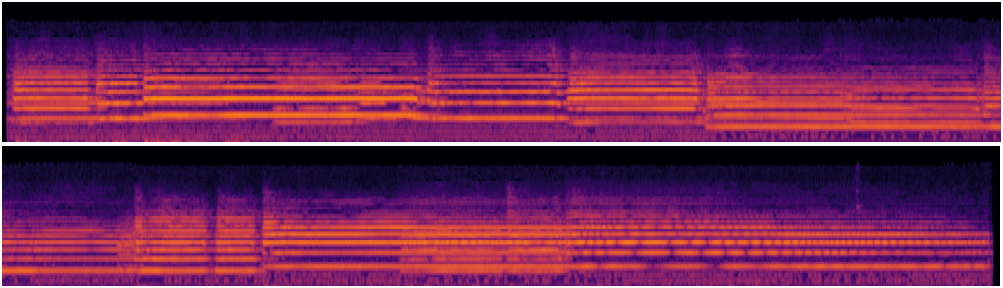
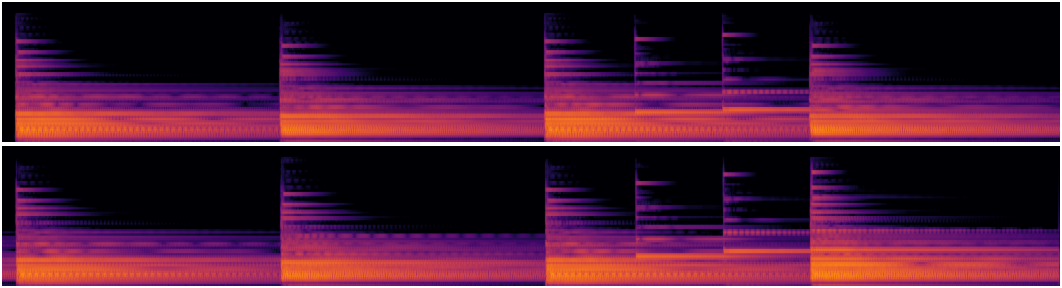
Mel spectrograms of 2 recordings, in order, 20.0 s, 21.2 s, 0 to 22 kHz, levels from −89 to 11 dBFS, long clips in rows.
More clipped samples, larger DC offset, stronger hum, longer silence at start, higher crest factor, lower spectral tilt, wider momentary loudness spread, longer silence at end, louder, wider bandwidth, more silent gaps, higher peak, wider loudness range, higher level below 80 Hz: neither; neither; first, 60 Hz at -55 dBFS vs none; about the same, 0.05 s vs 0.15 s; about the same, 14 dB vs 18 dB; second, -3 dB/octave vs -6.5 dB/octave; second, 11 LU vs 18 LU; about the same, 0.1 s vs 0 s; first, -21 LUFS vs -25 LUFS; about the same, 12.5 kHz vs 11.5 kHz; neither; about the same, -8 dBFS vs -8 dBFS; first, 9 LU vs 4 LU; first, -62 dBFS vs -74 dBFS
